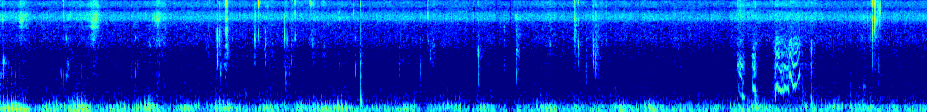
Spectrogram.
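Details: Mother cat Johanna purring as she licks her sleeping kittens' heads, backs and bellies indoors; low pulsed rumble with faint wet licking clicks and a brief squeak near the end.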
